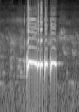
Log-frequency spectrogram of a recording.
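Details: Zebra dove in lively song to provoke a rival: one loud, rolling coo phrase of three or four quick pulsing beats on an even pitch, ending in a short held note.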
